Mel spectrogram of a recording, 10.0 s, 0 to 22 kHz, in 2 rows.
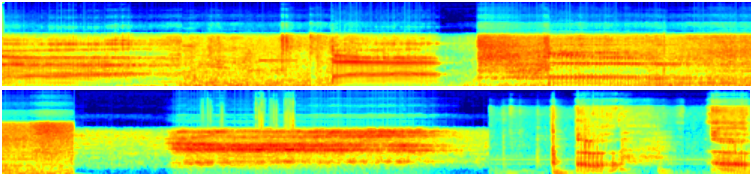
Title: BURPS 16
